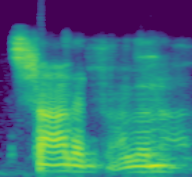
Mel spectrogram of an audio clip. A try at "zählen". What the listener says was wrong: It's Zählen, it's A umlaut, okay?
